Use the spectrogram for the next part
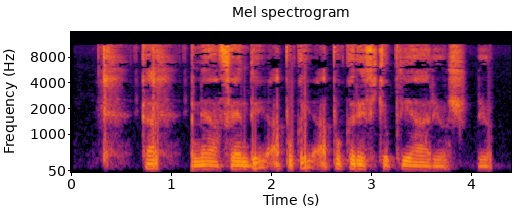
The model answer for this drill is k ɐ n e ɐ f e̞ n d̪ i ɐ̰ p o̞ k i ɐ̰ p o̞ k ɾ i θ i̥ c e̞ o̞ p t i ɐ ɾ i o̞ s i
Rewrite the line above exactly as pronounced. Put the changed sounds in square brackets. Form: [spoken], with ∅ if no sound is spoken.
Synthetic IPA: k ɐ n e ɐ f e̞ n d̪ i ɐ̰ p o̞ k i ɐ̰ p o̞ k ɾ i θ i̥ c e̞ o̞ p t i ɐ ɾ i o̞ s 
